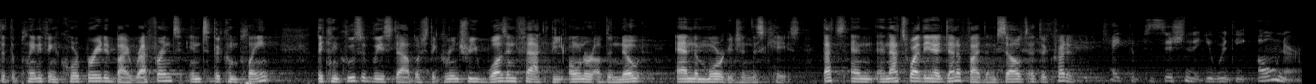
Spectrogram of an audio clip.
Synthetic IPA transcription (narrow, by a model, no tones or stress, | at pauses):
ðɨt̪̚ðəpʰl̥ẽɪ̃nɨvɨ̃nkʰɔɹpə˞eɪɾɨd̚baɪɹɛfɹɨ̃nsɪ̃ntʰʉðɨkʰm̩pʰl̥ẽɪ̃n | ðeɪkʰɨ̃n̩kʰl̥ʉsɨvliɨstæbləʃðɨt̚ɡ̥ɹĩntʰɹ̥iwʌzɨ̃nfæk̚t̪̚ðiʔõʊ̃nə˞ʔʌvðɨnoʊɾʔɨ̃nðɨmɔɹɡɨd͡ʒɨ̃nðɪskʰeɪs | ðætsɨ̃nɨ̃nðætswaɪðeɪaɪdɛ̃ɾ̃ɨfaɪd̪̚ðɨ̃m̩sɛlˠvzɨt̪̚ðɨkʰɹ̥ɛɾɨtʰeɪk̚ðɨpʰɨzɪʃn̩ðɨt͡ʃɨwə˞ðiõʊ̃nə̰˞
